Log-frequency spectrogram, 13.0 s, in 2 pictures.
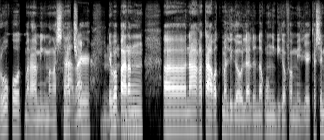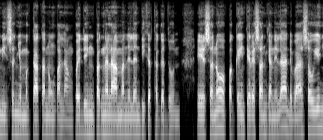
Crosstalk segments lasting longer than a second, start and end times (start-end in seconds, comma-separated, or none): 1.3-2.8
